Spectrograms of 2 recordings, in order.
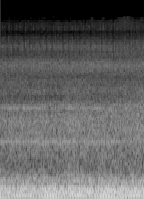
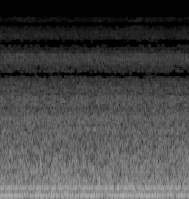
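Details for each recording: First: Carrier heat pump in heat mode, outdoor unit heavily frosted with four thick bands of ice, shaking hard: constant heavy low rumble with an uneven pulsing shudder; unit shaking badly while frosted. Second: Brand-new outdoor HVAC unit running: steady low hum with soft fan rush, even and free of rattles or squeals; normal, well-functioning outdoor unit.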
